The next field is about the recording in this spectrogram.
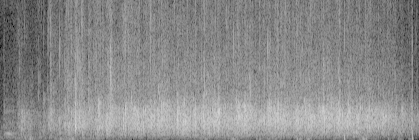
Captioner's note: applause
